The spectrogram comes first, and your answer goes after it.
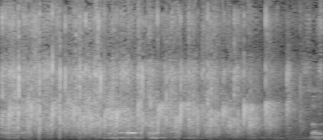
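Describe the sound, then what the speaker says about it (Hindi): Audience at a youth classical music festival in Jaipur clapping loudly and steadily, dense applause filling the hall and tapering slightly near the end, with a voice faintly audible beneath. "जोरदार ताली बजा के आए।"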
